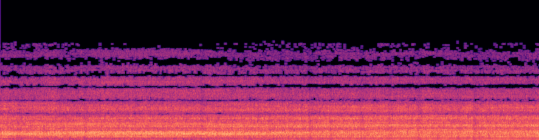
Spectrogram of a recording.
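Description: Countertop blender running at a steady speed, blending corn masa dough with water into a thin liquid: a constant motor whine over the churning of the mix.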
